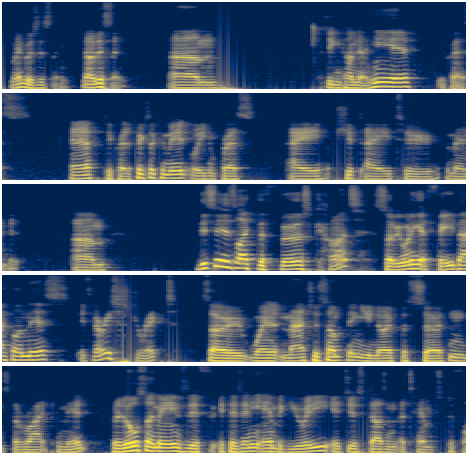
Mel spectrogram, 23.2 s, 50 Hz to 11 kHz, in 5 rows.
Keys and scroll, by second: 1.9 Escape, 2.3 Left, 2.8 Right, 5.1 shift+f, 5.9 Escape, 7.0 shift+a, 9.0 Escape, 9.5 Left.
